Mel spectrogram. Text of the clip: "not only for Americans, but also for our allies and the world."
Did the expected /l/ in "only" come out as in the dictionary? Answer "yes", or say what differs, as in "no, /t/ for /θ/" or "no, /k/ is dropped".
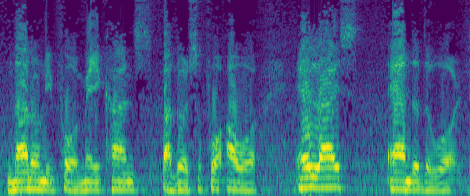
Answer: yes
